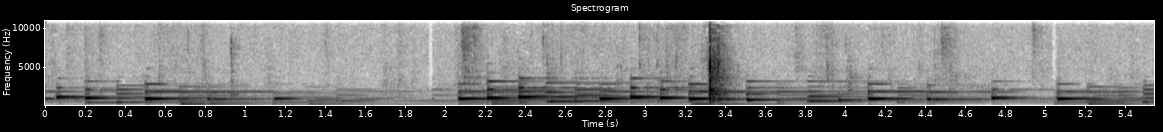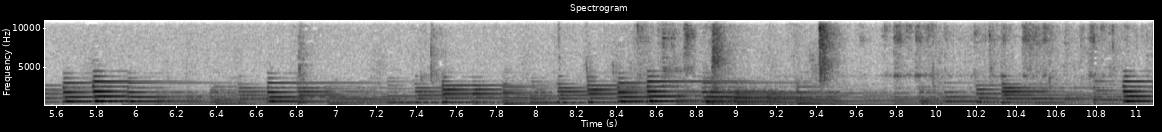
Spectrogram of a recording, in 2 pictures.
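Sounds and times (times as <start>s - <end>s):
light keyboard melody: 0.0s - 11.0s.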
